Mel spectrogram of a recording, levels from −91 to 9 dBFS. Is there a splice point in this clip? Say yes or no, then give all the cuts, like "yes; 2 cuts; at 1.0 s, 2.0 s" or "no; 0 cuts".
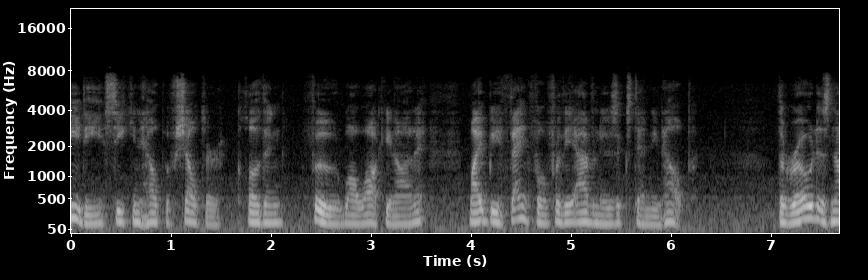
no; 0 cuts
